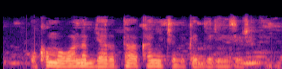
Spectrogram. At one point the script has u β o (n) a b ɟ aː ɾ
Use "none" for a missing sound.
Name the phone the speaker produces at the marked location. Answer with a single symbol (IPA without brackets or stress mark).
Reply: n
